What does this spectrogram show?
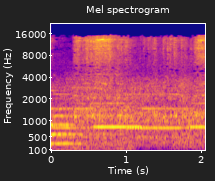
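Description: A locomotive horn blast cuts off about half a second in, followed by the steady noise of a train passing, with a thin high tone held through it.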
